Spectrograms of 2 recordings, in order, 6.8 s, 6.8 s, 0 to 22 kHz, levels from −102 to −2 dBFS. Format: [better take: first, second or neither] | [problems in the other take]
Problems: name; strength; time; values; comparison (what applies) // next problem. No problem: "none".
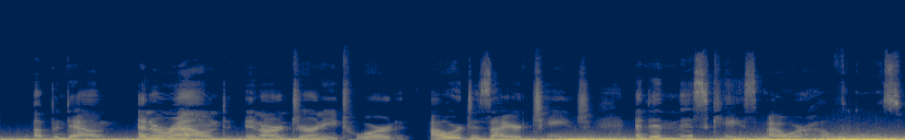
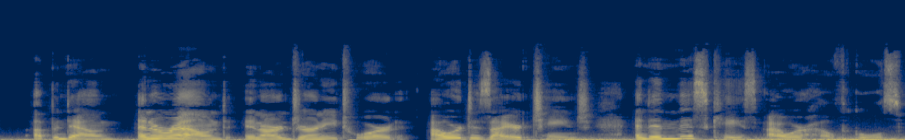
second | wind noise on the microphone; heavy; until 2.5 s and from 3.5 s on; 2 dB below the speech; occasional gusts in the second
